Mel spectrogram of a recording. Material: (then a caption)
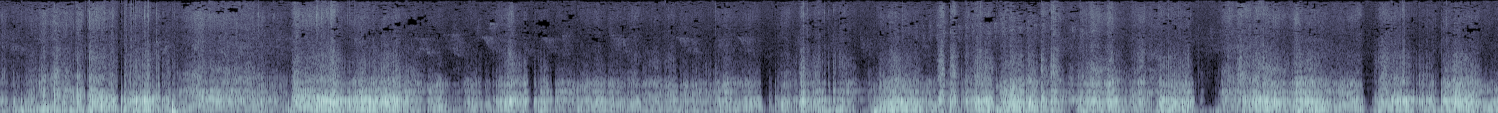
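Foam. Fingertips and nails scratch the surface of a dark grey foam microphone windscreen, making a dense, close, muffled rustling and crackling. The sound is rumbly and heavy in the lows with almost nothing bright. It swells and dips in uneven bursts, with brief near-silent gaps.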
